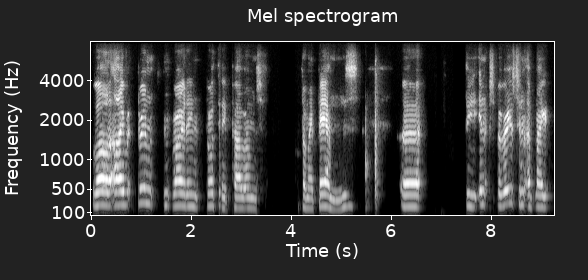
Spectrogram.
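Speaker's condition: Down syndrome; 36-year-old man, from birth

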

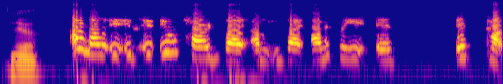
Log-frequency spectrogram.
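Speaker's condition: Stuttering; stuttering attributed to childhood trauma of mother's absence; severe stuttering, fluctuates, turns on and off, sometimes mild, sometimes very bad; repeated sounds, repeated words

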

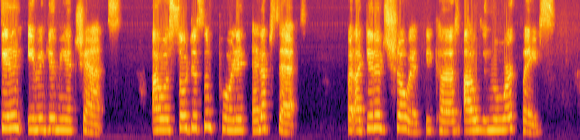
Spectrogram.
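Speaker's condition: Down syndrome; visible disability

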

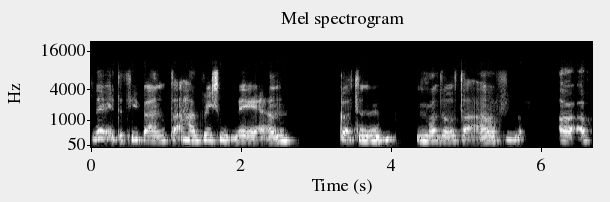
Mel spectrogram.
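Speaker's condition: Cerebral palsy; physiotherapy in childhood

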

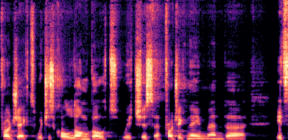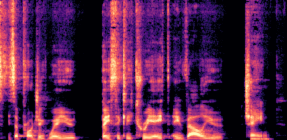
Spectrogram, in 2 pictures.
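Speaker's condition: No condition

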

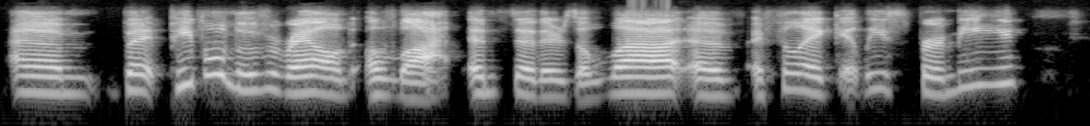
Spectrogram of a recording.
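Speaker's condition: No condition

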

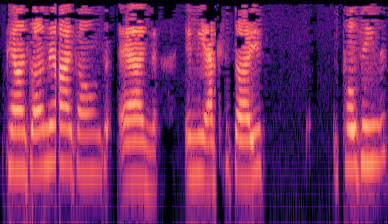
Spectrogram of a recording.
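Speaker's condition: Cerebral palsy; awful feet about 30 years from cerebral palsy, foot surgery, internally rotated gait, wears orthotics; still walks on inner side of feet despite surgery

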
